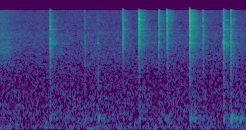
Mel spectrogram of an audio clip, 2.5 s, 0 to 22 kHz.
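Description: Long nails tap and click along a tall, clear, mostly empty glass bottle with a decorative top, held tilted in the hands. About eight quiet, sharp, bright clicks are scattered over a low hiss, some leaving a brief faint glassy ring around 360 Hz that fades almost at once.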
